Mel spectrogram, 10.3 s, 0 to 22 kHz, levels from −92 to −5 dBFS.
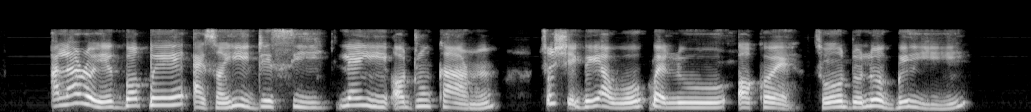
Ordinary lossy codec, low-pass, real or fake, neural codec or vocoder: none; 7.2 kHz; fake; vocoder, 22.05 kHz, 80 mel bands, HiFi-GAN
